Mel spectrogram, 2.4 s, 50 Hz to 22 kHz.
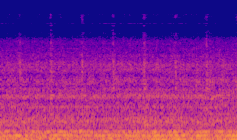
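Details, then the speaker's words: Cheap Chinese diesel heater, warmed up at about 29°, with 13.8 volts showing: even, low, steady rumble with a soft combustion roar and no surging or popping; not smoking, not overly noisy; normal running. "it's not smoking it's not overly noisy"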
